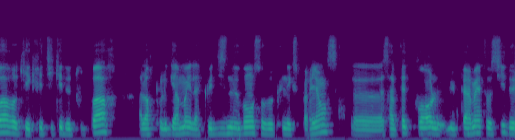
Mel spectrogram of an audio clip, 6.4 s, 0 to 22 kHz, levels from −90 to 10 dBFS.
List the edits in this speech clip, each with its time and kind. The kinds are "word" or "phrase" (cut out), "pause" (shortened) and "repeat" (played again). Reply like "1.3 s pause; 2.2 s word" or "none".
4.3 s pause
